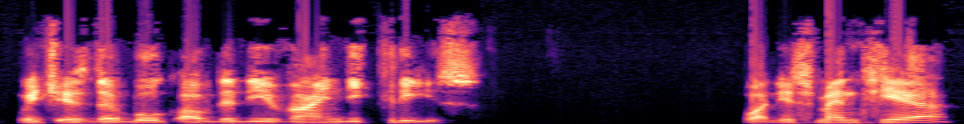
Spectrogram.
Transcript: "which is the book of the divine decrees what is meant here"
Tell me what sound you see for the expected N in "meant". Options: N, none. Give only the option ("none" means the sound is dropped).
N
